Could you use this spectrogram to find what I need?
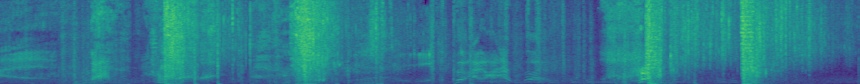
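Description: Heavy blows land with loud, sharp thuds.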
